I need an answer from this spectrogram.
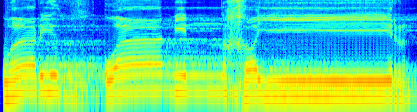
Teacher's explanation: maka bunyi kasar tanwin dibaca jelas tanpa mendengung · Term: idhar halq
